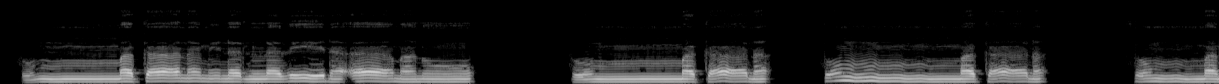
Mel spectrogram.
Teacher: ثم میم مشدد ہے، ایک الف کی مقدار اس میں ٹھہریں گے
